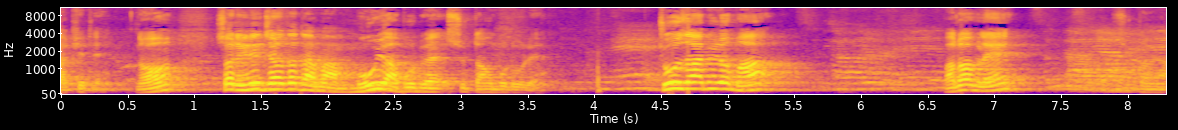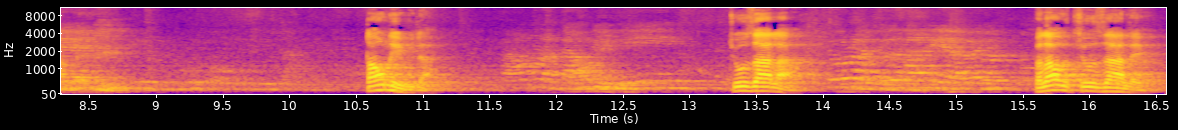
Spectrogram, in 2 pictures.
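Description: A young man speaks steadily into a microphone in an echoing room, pausing between phrases.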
